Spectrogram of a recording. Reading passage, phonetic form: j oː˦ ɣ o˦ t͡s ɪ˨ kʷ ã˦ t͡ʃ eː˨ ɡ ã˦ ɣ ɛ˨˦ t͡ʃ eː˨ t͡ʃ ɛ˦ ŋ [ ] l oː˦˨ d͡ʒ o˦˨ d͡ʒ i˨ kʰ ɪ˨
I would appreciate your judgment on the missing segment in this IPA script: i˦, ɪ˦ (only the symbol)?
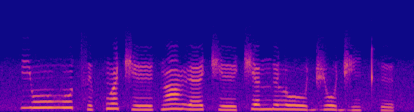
ɪ˦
